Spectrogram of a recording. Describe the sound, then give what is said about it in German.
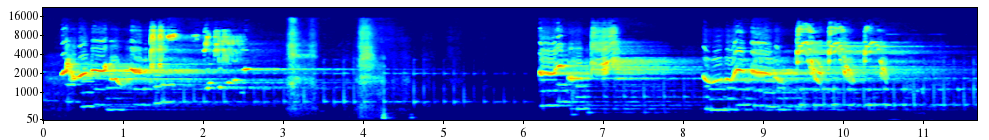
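A Eurasian blackbird sings clear, fluting phrases in three bursts separated by short pauses, the melodic whistles rising and falling with bright trailing notes, fairly loud with no talking. “Weil wir spielen gerade mal die Amsel vor.”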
